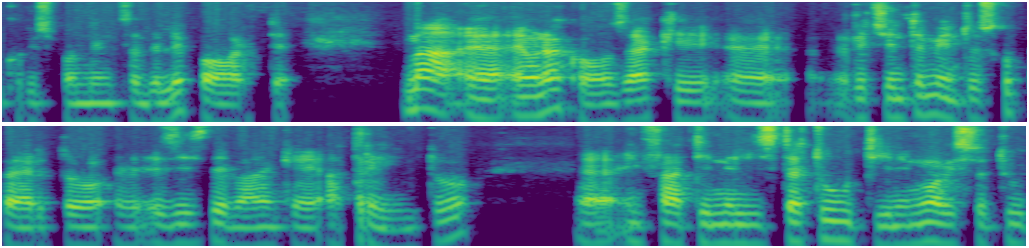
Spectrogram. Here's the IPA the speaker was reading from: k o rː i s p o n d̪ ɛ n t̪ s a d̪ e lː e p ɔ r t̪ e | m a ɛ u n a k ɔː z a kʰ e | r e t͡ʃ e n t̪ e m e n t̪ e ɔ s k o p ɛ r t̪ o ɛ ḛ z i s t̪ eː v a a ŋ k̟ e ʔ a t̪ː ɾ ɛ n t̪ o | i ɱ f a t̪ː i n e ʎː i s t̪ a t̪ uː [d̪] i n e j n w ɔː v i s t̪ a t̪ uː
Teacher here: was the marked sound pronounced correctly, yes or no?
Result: no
